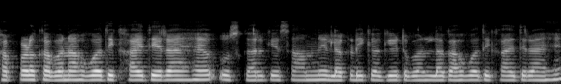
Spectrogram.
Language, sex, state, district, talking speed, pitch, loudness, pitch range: Hindi, female, Chhattisgarh, Bastar, 235 wpm, 205 Hz, -16 LUFS, 200-210 Hz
